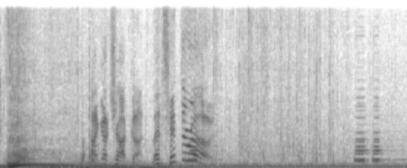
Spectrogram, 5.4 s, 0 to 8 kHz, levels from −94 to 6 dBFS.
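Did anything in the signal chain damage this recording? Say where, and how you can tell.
No, the signal has come through a call path intact, with its content stopping at 8 kHz in the way a wideband call codec such as G.722 would leave it, and no stage in the chain has audibly damaged it beyond that band limit.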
